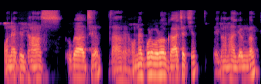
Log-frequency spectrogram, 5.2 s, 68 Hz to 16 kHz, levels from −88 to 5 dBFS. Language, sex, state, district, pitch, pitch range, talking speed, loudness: Bengali, male, West Bengal, Jalpaiguri, 110 Hz, 105-125 Hz, 160 wpm, -18 LUFS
